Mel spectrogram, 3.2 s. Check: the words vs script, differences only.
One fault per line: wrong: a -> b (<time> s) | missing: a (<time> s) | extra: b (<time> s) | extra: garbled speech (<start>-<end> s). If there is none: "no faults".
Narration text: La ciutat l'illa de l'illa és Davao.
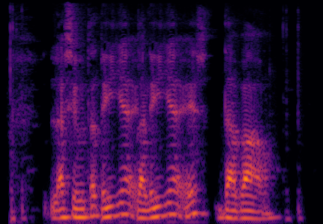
no faults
